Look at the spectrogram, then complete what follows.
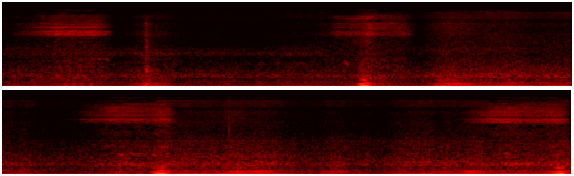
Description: TJ, the Golden Retriever, had fallen asleep in my room and started to snore ...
